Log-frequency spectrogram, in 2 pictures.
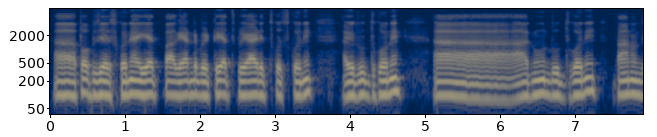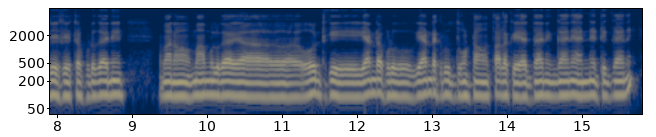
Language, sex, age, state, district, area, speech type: Telugu, male, 60+, Andhra Pradesh, Sri Balaji, urban, spontaneous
